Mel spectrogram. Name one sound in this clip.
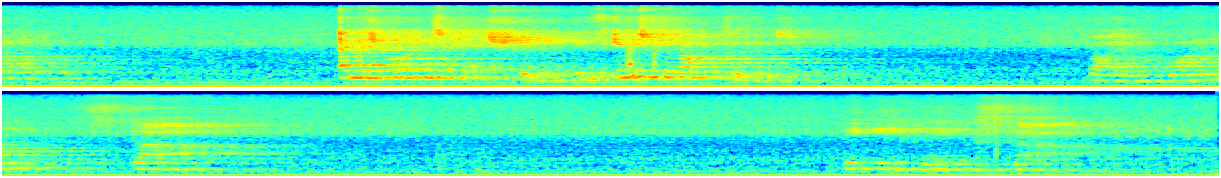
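A woman speaks expressively in a theatrical voice.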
